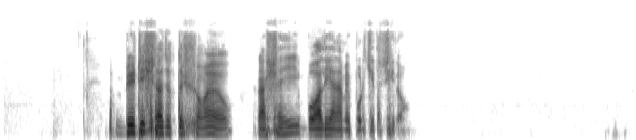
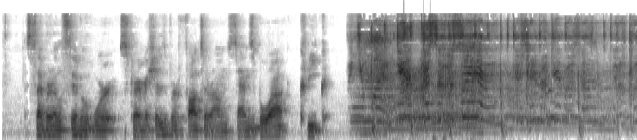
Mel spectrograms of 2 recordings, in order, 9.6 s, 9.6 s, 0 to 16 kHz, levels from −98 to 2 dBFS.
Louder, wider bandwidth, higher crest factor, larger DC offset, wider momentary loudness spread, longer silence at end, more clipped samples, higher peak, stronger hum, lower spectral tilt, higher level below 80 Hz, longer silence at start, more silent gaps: second, -22 LUFS vs -16 LUFS; second, 7.6 kHz vs 12 kHz; about the same, 24 dB vs 20 dB; neither; about the same, 21 LU vs 19 LU; first, 3.55 s vs 0 s; neither; about the same, -2 dBFS vs 0 dBFS; neither; first, -6.5 dB/octave vs -1 dB/octave; second, -64 dBFS vs -50 dBFS; first, 1.65 s vs 0.4 s; neither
